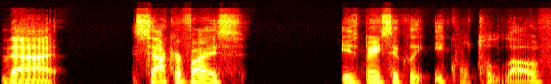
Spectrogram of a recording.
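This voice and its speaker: Medium-pitched man with an American accent and ordinary pitch variation, dry and close with no echo, on a very clean recording with a silent background. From rural Wisconsin, US Midwest. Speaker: entrepreneur. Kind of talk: podcast interview. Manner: fast.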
